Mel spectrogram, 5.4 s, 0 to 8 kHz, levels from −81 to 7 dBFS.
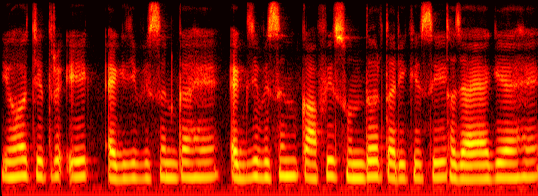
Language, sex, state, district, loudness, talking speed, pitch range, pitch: Hindi, female, Uttar Pradesh, Etah, -21 LUFS, 155 wpm, 180-200 Hz, 190 Hz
